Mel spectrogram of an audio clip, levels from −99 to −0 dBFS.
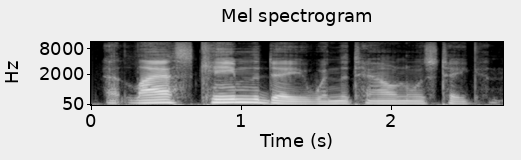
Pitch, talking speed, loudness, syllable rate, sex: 125 Hz, 220 wpm, -17 LUFS, 4.3 syllables/s, male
